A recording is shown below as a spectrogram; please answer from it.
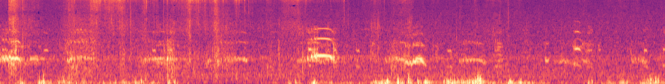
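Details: Common cranes feeding in a field in winter, pecking here and there; scattered clear trumpeting notes with ringing overtones, some rising, mixed with low rumbling wind or handling noise and short clicks.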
